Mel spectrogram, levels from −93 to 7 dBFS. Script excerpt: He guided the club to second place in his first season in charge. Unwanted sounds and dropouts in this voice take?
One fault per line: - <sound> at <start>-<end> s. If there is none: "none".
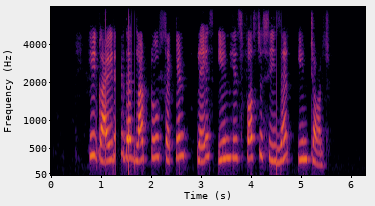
- dropout at 1.3-1.4 s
